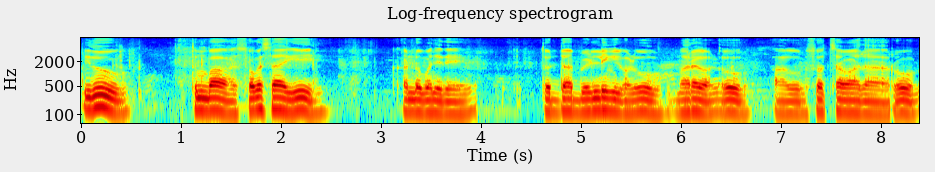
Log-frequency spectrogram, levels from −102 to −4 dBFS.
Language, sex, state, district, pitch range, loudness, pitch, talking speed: Kannada, male, Karnataka, Bellary, 110-125 Hz, -17 LUFS, 115 Hz, 85 wpm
